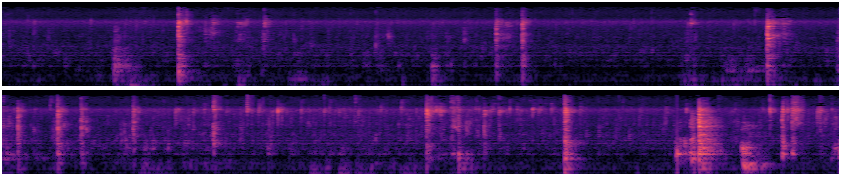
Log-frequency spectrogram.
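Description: Food frying in oil in a wok, a faint steady sizzle, with scattered clinks and knocks of a utensil and raw chicken pieces going into the pan, busier and louder near the end.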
